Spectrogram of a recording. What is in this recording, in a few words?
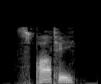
"spotty", english; adjectives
